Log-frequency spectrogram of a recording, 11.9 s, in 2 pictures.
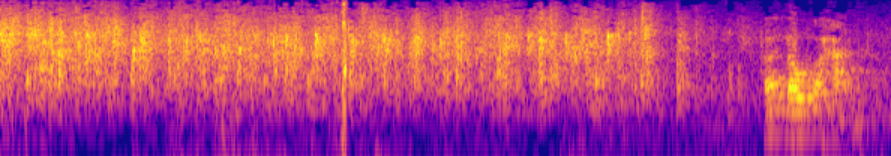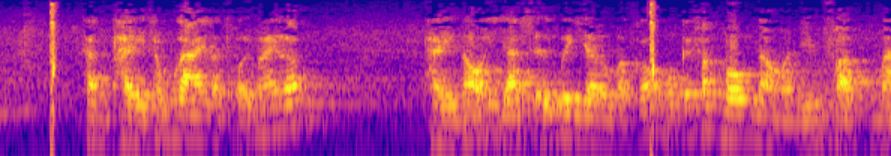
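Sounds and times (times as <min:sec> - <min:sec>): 
applause: 0:00.0 - 0:04.9
speech: 0:05.1 - 0:05.9, 0:06.5 - 0:08.2, 0:08.8 - 0:11.8.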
